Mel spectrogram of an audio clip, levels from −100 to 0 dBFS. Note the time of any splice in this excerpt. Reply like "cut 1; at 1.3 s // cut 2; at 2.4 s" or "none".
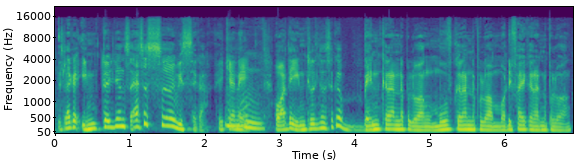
none

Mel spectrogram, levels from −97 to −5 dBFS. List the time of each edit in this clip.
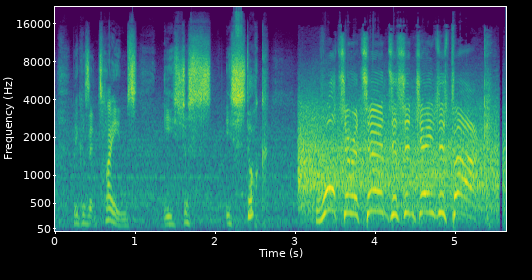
cut 1; at 2.9 s

